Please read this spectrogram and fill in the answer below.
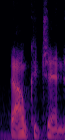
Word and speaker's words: Baumkuchen: Baumkuchen. Baumkuchen is how you say it.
